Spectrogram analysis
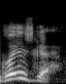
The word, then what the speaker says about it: Glasgow: Um, so for people who do not know, Edinburgh, Glasgow, we say Edinburgh like normal people and Glazga to coincide with the the other language of uh, Glasgow.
